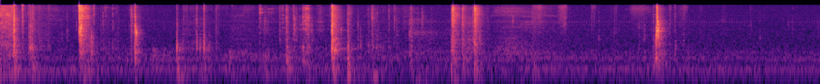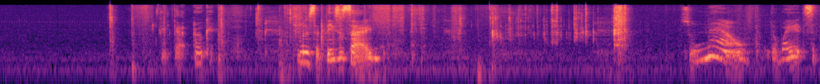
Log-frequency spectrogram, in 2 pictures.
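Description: Paper rustles and taps on a table as it is handled.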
